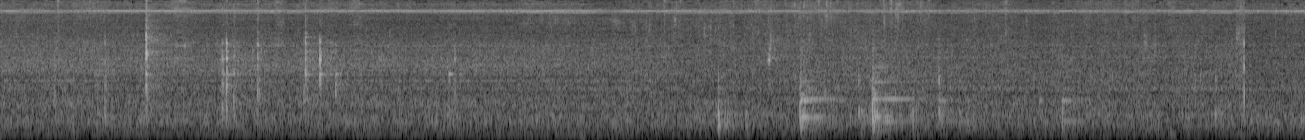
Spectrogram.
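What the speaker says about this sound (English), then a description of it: "we'll go ahead and add our shallots." Shallots drop into hot ghee and start frying, giving a soft, steady sizzle with scattered pops and crackles, fairly quiet and close, with no talking.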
